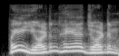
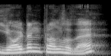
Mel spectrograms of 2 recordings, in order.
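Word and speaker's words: Jorden: Jordan, I think Jordan, that's what I know. Um, yeah, it looks like a J, but it sounds like a Y.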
